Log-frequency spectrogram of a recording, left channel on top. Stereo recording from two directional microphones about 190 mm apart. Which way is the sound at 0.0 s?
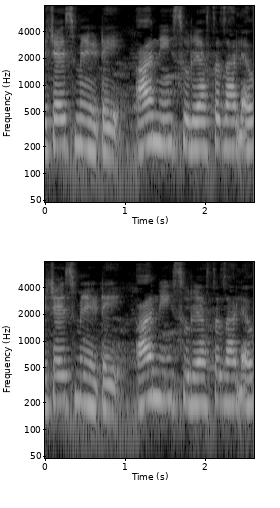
15° left (ahead or behind).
